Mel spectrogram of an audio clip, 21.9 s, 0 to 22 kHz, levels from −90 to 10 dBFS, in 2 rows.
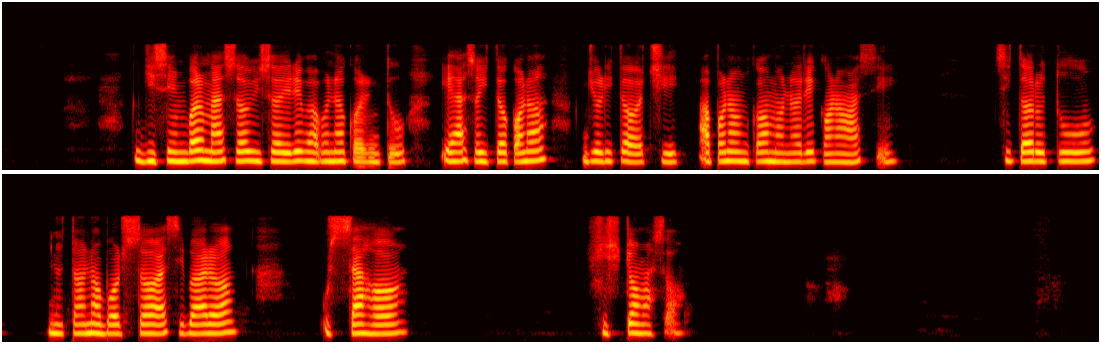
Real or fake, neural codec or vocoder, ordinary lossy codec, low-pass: real; none; none; none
